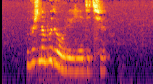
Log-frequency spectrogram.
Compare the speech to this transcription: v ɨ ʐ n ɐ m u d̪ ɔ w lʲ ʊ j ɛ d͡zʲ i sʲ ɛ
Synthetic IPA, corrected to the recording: v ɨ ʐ n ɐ b u d̪ ɔ w lʲ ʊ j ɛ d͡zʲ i t͡sʲ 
